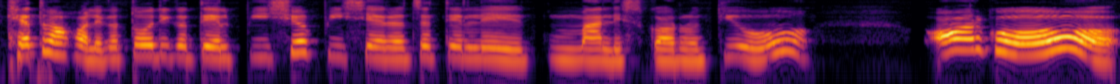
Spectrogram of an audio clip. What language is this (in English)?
Nepali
